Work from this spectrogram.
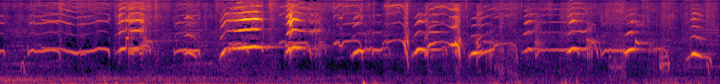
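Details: Border Collie whimpering: clear, high, wavering whines come in quick bursts, several voices overlapping, each cry sliding up then down, over a faint low hum.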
